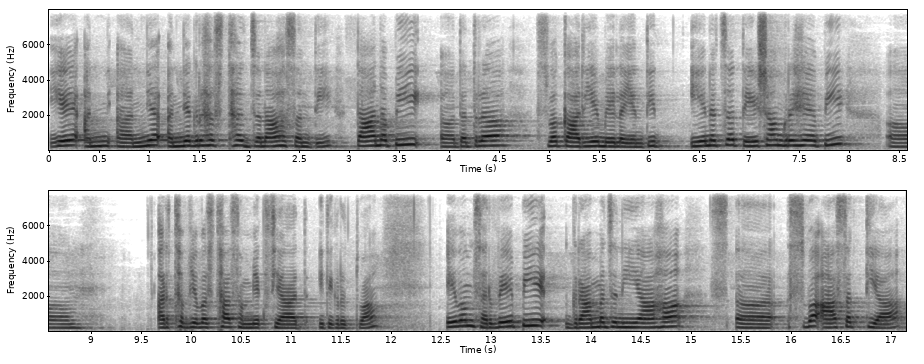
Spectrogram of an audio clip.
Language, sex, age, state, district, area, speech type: Sanskrit, female, 18-30, Kerala, Kasaragod, rural, spontaneous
